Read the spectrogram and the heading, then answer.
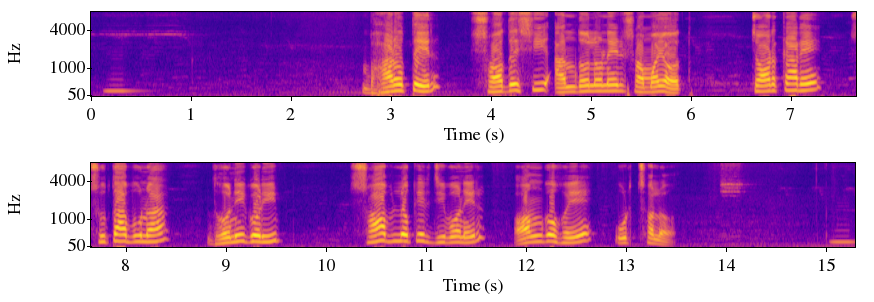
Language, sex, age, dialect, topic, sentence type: Bengali, male, 18-24, Rajbangshi, agriculture, statement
